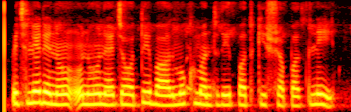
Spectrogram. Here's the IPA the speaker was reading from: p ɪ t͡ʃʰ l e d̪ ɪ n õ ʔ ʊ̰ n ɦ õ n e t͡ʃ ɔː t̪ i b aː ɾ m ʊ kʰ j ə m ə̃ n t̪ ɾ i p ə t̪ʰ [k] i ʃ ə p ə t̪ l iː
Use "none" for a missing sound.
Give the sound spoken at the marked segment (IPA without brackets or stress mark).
k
